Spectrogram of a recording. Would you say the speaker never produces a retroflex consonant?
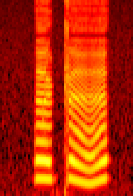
no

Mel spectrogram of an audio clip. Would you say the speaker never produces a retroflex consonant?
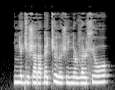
no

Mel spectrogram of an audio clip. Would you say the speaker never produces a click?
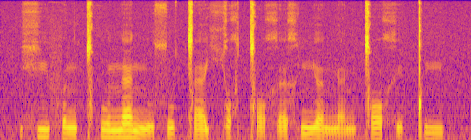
no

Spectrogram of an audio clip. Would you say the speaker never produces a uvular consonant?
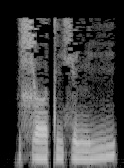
yes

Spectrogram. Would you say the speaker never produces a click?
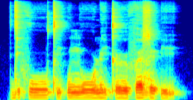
yes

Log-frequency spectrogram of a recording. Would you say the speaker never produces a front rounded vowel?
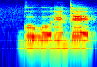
yes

